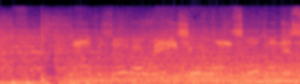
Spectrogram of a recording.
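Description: Rock music ends about a second in. Then several racing side-by-side UTV engines rev up and down repeatedly as the race starts.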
